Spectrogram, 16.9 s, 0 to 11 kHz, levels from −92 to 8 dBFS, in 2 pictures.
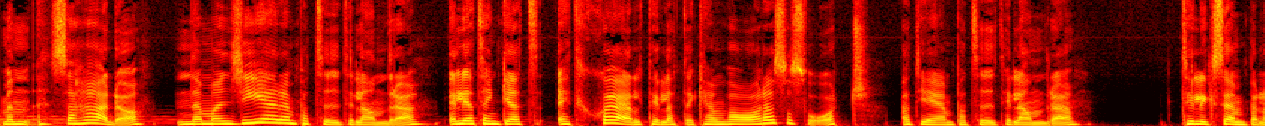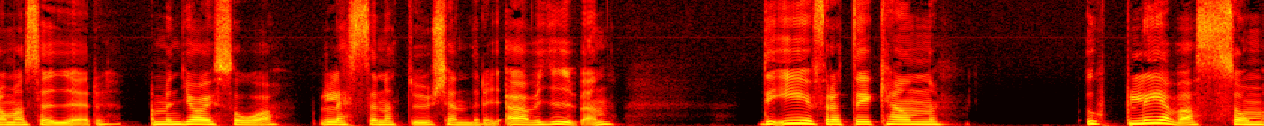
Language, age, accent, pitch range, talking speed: Swedish, 20-39, native, 170-210 Hz, 185 wpm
